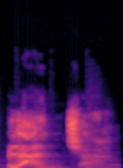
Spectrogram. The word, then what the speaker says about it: plancha: mano conseguimos com lá planchar atenção aqui na pronúncia do CH é a pessoa que vai ter esse som de tch né então é tchá tchá assim que desse moço prancha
